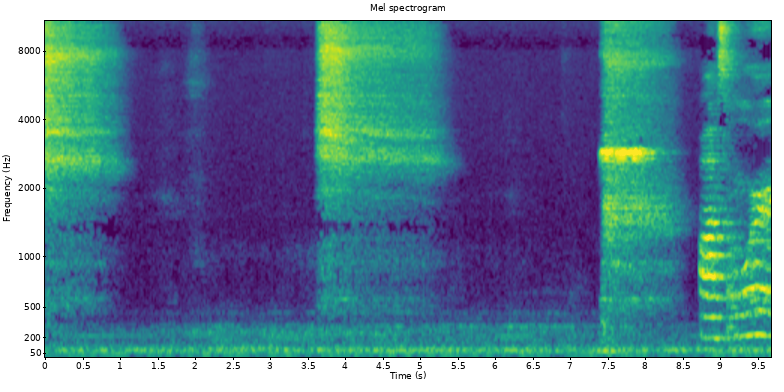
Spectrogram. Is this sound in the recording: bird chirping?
no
